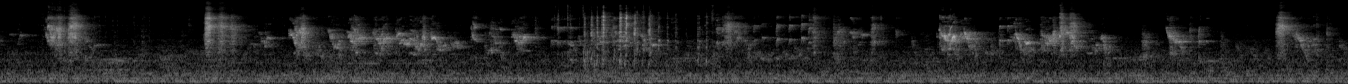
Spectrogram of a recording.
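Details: Budgies in a home colony at feeding and play time make scattered chirps and scratchy notes mixed with rustling and clicking, possibly wings or feeding sounds, over a low room hum.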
